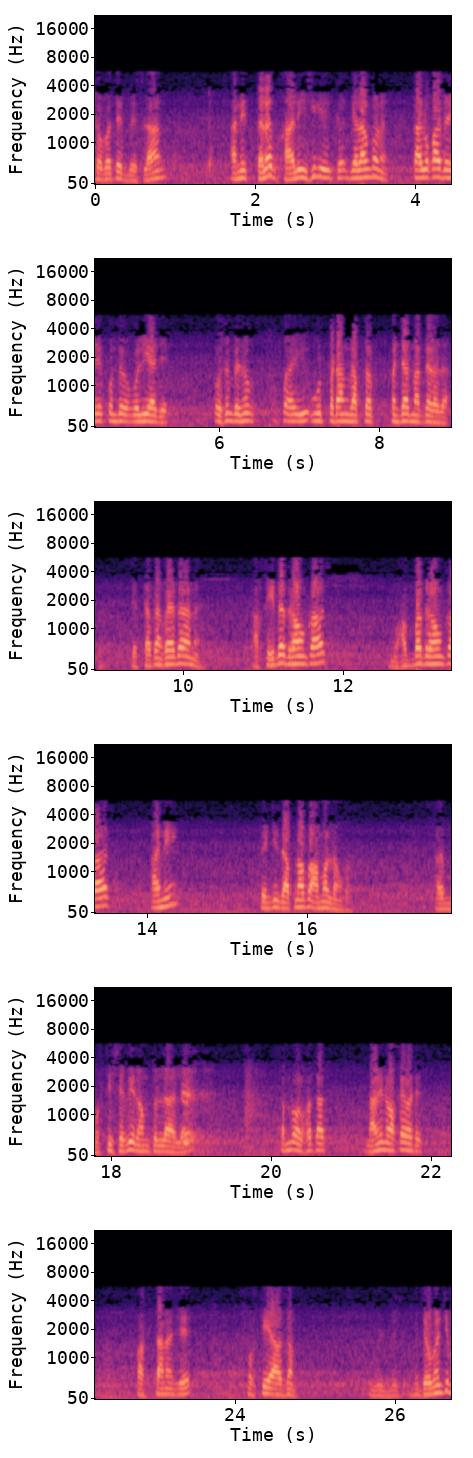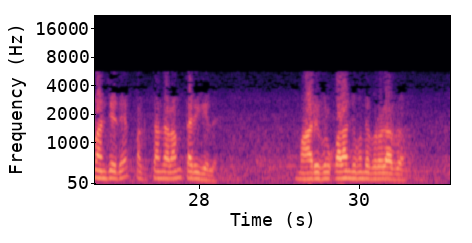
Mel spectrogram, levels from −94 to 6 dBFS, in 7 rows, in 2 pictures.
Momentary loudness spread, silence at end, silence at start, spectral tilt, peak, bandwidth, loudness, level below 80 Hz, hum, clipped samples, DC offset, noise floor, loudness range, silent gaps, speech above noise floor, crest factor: 23 LU; 0 s; 0 s; -12 dB/octave; -2 dBFS; 5.8 kHz; -16 LUFS; -46 dBFS; none; under 0.1%; under 0.1%; -37 dBFS; 4 LU; none; 22 dB; 14 dB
